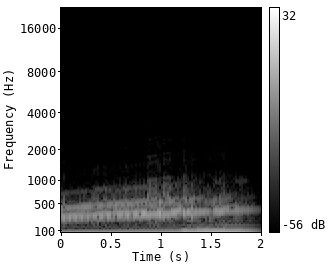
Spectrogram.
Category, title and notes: Sound effects > Electronic / Design
Just a simple sound I recorded and processed in Audacity
battery, charge, charging, energy, power, space, starship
